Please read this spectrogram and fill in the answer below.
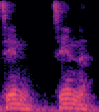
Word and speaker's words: Sinn: But it's they just pronounce it Zinn. It's not really a Zinn, but it's Zinn. It's of a soft Z.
